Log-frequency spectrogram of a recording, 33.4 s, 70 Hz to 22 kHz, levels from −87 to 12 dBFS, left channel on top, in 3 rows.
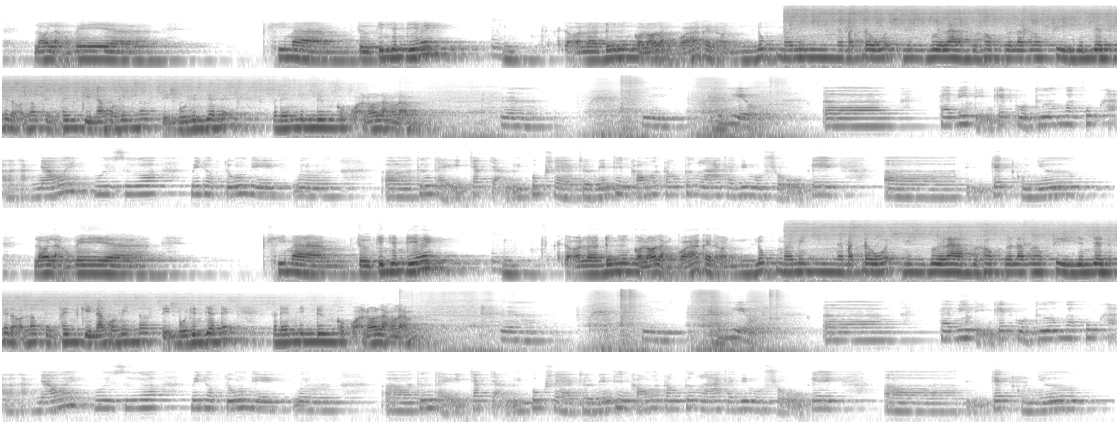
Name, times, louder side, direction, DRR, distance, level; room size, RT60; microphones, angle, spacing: voice 1, 0.3-1.5 2.7-4.3 5.0-5.1 5.6-15.3, right 2 dB, 65° right, 6 dB, 1.0 m, -26 dB
sound 1, 7.8-14.7, left 6 dB, 50° left, 1.2 m, -43 dB
sound 2, 14.0-19.0, right 1 dB, 45° right, 3.2 m, -46 dB
voice 2, 16.1-16.5 17.5-17.9 18.3-20.2 20.5-33.1, equal, 20° left, 4 dB, 1.4 m, -42 dB
16.5 x 10.0 x 3.4 m, 0.96 s
head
